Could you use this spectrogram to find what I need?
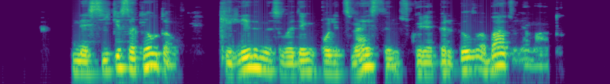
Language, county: Lithuanian, Kaunas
